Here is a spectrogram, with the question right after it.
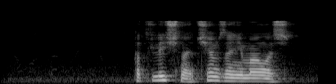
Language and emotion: Russian, neutral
